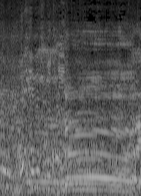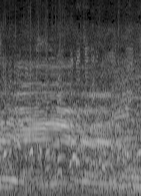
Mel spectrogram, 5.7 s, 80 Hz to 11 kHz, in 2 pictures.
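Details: Sahiwal bull calves at Raniganj cattle market in Comilla, Bangladesh, on Thursday, 19 September 2024. One long, steady lowing moo lasts about a second and a half and sags at the end, amid crowd chatter and bargaining voices.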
